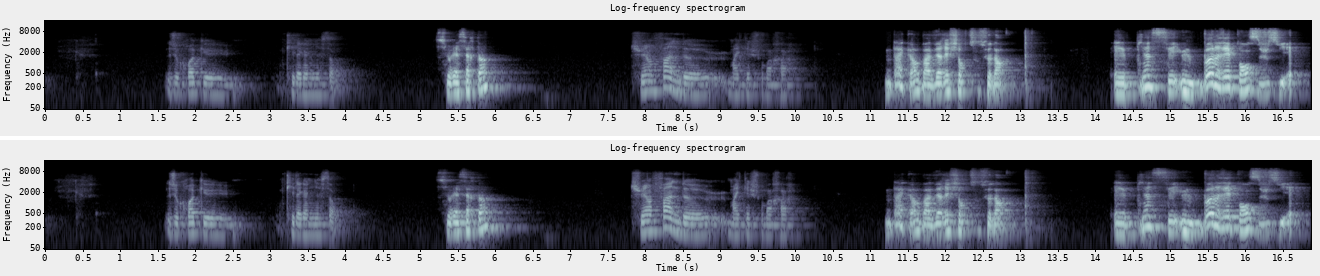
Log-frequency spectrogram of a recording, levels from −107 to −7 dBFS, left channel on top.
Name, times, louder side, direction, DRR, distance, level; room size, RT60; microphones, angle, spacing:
voice 1, 1.6-2.5 3.2-3.9 7.8-10.0, right 3 dB, 75° right, 1.1 m, -46 dB
voice 2, 5.2-6.0 11.2-12.8 14.3-16.6, left 5 dB, 75° left, 0.6 m, -31 dB
12.5 x 10.0 x 2.3 m
head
